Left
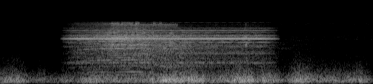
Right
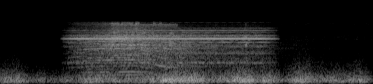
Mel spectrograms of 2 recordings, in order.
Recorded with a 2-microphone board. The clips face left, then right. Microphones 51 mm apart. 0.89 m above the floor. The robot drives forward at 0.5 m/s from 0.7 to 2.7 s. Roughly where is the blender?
Right.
